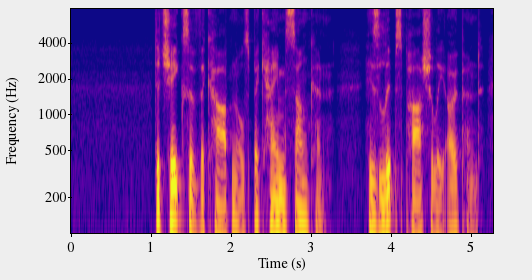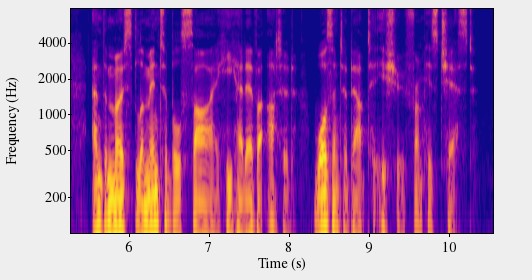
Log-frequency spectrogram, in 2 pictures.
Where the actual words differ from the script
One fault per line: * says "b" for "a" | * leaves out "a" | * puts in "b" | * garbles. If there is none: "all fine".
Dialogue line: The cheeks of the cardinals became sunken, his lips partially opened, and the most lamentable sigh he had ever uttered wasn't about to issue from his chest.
all fine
